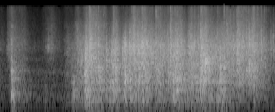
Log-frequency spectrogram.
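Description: Plastic packaging crinkling and rustling as it is handled, starting about a second in and going on without a break.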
